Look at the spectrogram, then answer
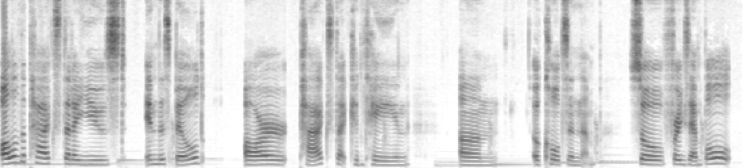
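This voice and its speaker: A woman with a scratchy, gravelly voice, hoarse after bronchitis, giving casual voice-over commentary over gameplay. She rambles, packs her talk with fillers, and corrects herself. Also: medium pitch, steady tone, takes it slowly. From Southern United States. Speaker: game builder and channel host. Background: background music.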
